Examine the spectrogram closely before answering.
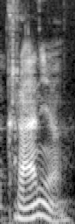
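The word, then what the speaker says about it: Kranj: Euh, Ici, moi je conseille de vous arrêter à Kragne. Kragne, ça s'écrit K-R-A, voilà, NJ.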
